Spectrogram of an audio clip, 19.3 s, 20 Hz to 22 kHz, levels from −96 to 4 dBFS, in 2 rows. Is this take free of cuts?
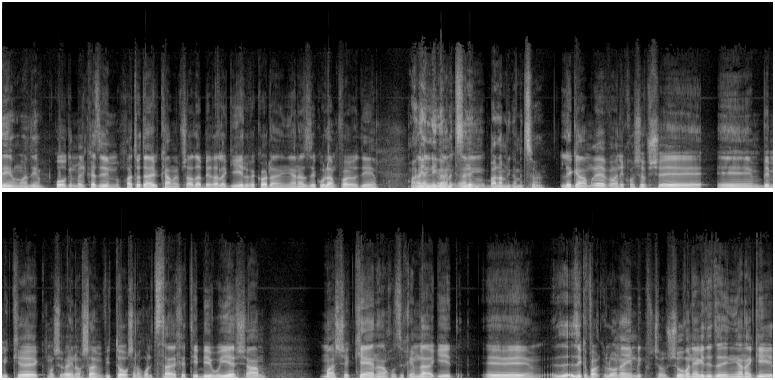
yes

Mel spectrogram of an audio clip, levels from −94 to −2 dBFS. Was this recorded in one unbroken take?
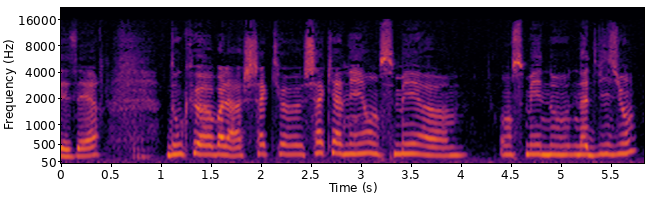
yes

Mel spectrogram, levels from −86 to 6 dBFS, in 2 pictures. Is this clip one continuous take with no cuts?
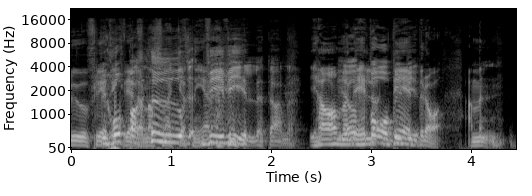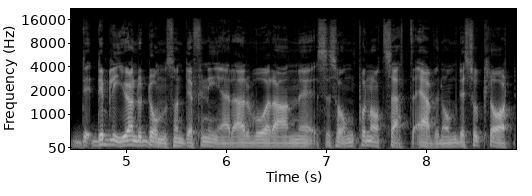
no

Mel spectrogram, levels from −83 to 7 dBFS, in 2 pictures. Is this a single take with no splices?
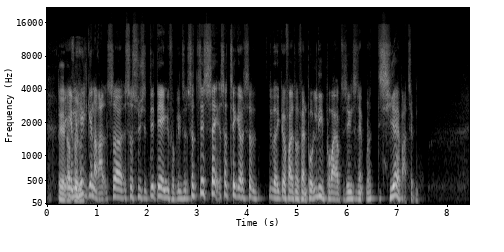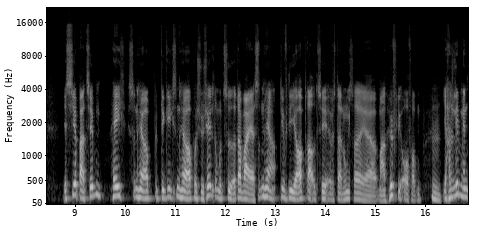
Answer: no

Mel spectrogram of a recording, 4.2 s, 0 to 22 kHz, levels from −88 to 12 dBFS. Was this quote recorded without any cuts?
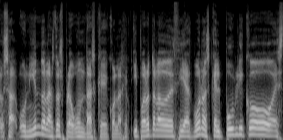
no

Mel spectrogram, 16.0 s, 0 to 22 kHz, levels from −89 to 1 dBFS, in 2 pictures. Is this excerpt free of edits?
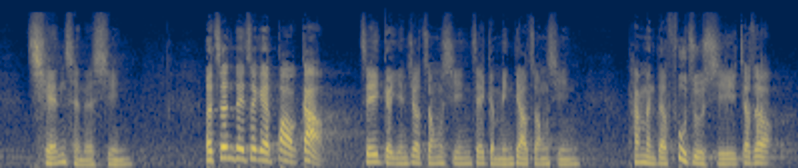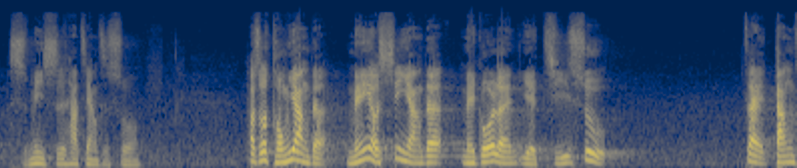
no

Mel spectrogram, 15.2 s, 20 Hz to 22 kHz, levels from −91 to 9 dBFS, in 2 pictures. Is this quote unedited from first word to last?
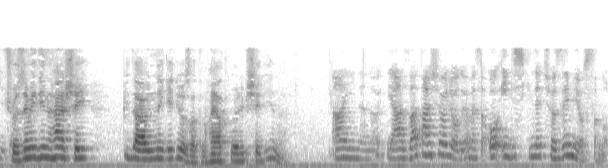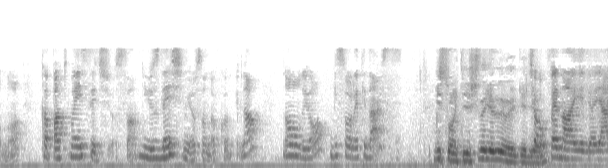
yes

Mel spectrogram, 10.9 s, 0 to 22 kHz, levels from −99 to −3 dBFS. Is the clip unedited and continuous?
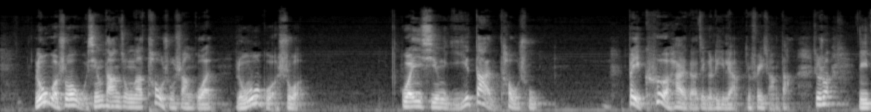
no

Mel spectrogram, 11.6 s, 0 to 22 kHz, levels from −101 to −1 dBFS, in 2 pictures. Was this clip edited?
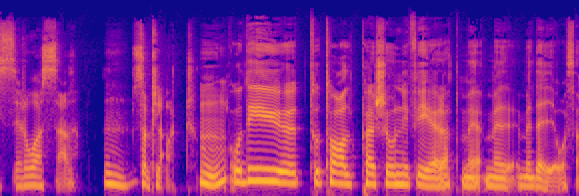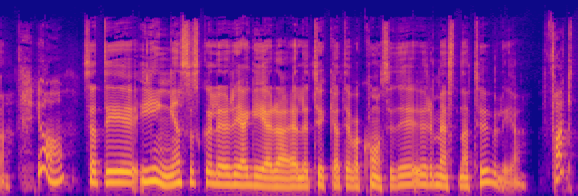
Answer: no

